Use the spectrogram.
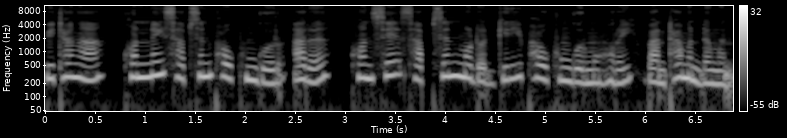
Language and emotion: Bodo, neutral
